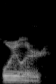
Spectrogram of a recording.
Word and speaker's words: Euler: circuits it's spelled kind of funny but it's pronounced euler an euler circuit is a path around a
